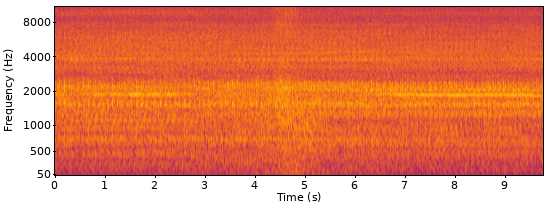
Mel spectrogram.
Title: стук на холодную двигатель QG18DE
